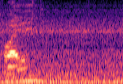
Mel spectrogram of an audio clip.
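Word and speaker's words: Krome: the right turn and never made it to chrome avenue that was a bummer but we headed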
